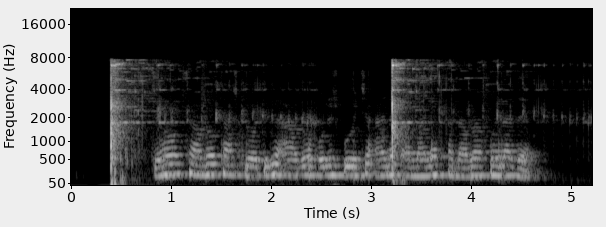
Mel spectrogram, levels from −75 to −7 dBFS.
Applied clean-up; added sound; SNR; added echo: none; Shatter; -1 dB; reverberation time 0.6 s.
